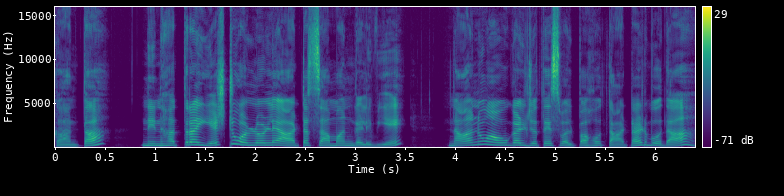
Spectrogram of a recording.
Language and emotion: Kannada, happy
